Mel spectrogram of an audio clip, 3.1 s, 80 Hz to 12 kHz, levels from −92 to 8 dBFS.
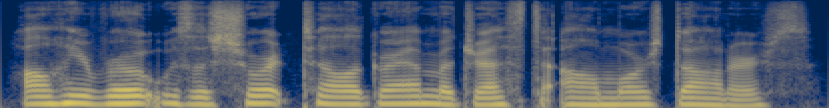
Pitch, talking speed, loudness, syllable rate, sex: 170 Hz, 210 wpm, -17 LUFS, 6.6 syllables/s, female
